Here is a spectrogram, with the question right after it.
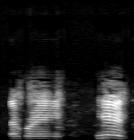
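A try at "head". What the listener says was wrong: তুমি টান দাও কেন? হেড হেড বললে তো লম্বা হয়ে যায়। হেড হ্যাঁ।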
